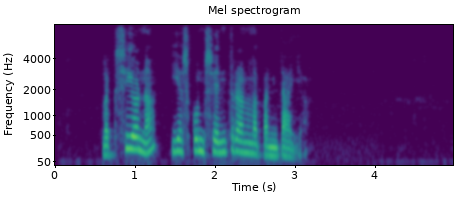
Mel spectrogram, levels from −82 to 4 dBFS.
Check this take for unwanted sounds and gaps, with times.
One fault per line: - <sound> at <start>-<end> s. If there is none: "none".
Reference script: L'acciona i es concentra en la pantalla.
none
